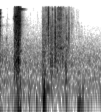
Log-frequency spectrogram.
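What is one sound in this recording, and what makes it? A sniper rifle fires a sharp shot.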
